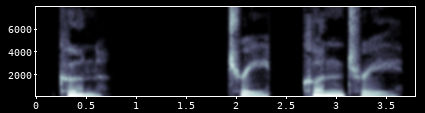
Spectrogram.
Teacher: Stress kun and keep tree light.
